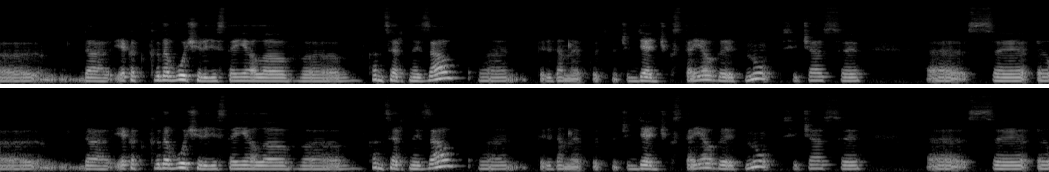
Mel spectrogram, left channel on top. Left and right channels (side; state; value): both; normal; correlation 0.71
